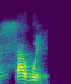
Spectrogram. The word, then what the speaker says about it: Samhain: Eh, eh, existía efectivamente una celebración celta muy antigua llamada Samhain. – Samhain. Se escribe Samaín, pero en realidad se pronuncia Sawin, ¿ya? Porque es una, es una lengua, el gaélico, ¿no? La lengua de los celtas.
